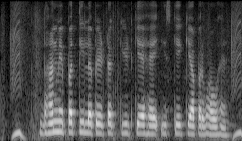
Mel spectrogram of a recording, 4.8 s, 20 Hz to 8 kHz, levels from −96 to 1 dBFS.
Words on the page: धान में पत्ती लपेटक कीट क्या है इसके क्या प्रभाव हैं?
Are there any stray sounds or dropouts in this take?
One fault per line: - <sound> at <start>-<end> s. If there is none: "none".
none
